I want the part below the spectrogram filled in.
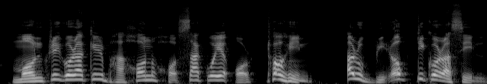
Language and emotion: Assamese, disgusted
